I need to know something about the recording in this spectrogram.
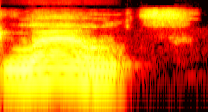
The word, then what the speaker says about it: Lowndes: Okay, it's Lowndes.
